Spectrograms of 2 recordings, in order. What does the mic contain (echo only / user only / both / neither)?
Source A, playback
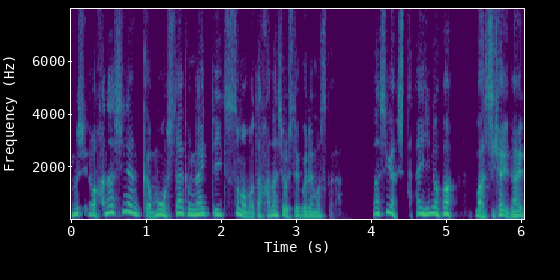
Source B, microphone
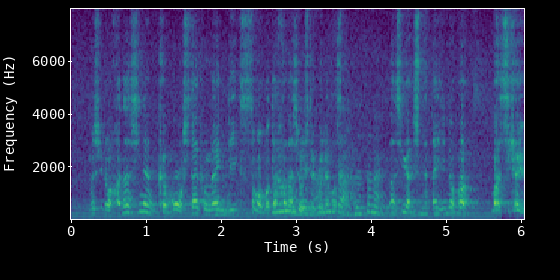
both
